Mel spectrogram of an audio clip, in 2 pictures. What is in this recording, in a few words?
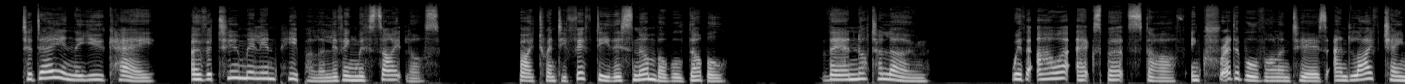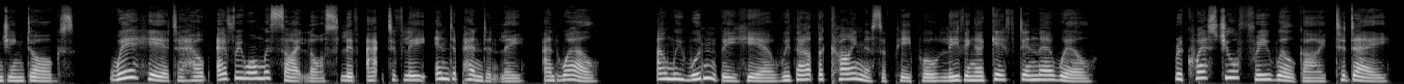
Web Ad Compassionate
